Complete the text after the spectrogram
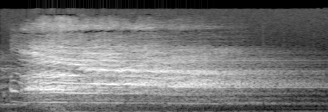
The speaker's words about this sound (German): Warum schreit ihr plötzlich?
